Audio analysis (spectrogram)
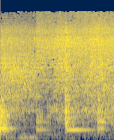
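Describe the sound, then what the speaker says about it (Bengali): Washed, drained mung dal hits hot cooking oil and sizzles loudly and continuously, the hiss shifting in steps as it is stirred. "ডালটা আমি ভেজে নেব।"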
